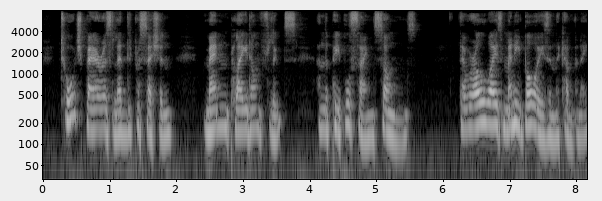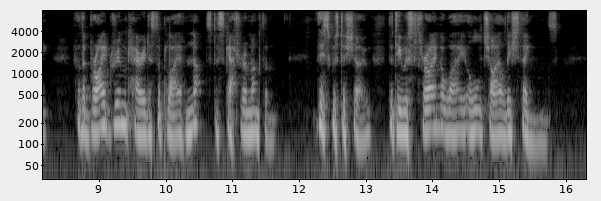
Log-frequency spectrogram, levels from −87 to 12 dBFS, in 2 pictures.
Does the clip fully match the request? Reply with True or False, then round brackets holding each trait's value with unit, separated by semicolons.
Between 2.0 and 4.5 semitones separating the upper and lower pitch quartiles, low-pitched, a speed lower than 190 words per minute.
False (3.4 semitones; 145 Hz; 170 wpm)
